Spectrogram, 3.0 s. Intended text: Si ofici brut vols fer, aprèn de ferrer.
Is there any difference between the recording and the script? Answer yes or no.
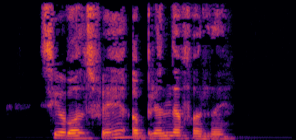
yes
